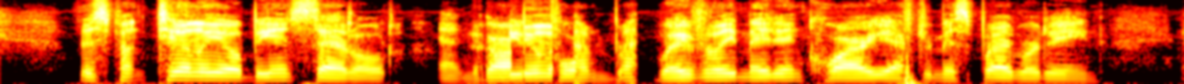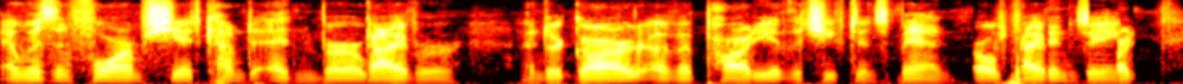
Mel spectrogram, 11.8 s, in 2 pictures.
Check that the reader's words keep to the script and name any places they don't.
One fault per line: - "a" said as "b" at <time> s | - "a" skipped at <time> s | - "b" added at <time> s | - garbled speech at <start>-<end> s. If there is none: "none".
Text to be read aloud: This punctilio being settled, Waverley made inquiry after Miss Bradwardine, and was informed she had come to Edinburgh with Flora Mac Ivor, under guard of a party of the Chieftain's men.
- garbled speech at 2.2-3.2 s
- "with Flora Mac" skipped at 7.8 s
- garbled speech at 10.8-11.6 s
